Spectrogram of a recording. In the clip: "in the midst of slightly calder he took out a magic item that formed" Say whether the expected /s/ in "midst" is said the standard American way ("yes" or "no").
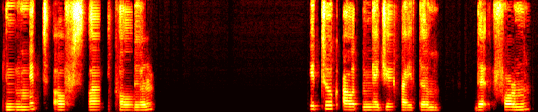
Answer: no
